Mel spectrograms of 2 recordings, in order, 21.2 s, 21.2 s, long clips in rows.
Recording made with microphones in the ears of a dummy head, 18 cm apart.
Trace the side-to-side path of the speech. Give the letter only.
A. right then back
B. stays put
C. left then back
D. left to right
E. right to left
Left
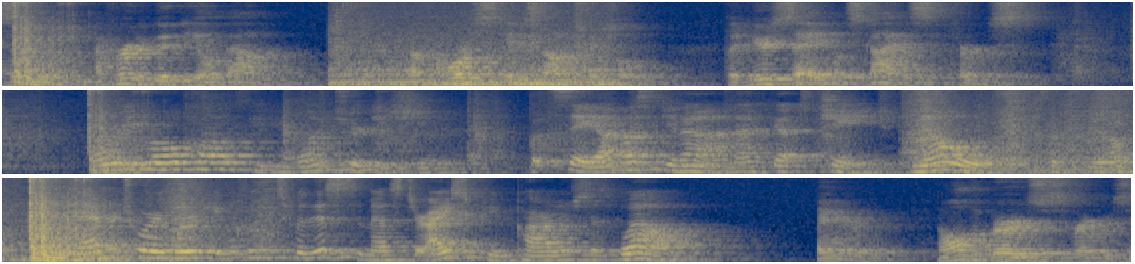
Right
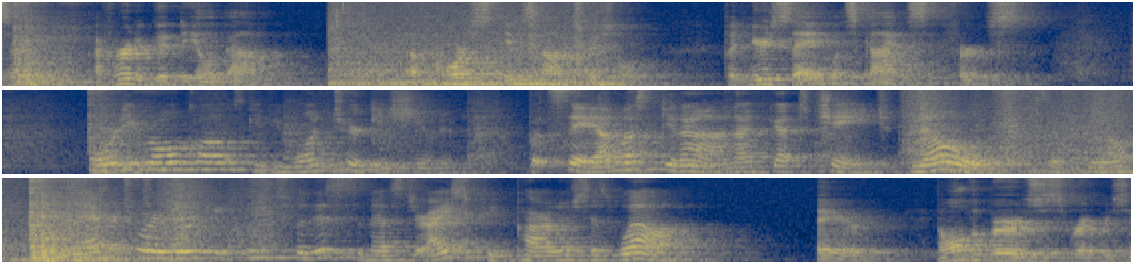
C.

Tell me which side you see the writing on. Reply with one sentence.
In this clip you hear the writing on the right.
